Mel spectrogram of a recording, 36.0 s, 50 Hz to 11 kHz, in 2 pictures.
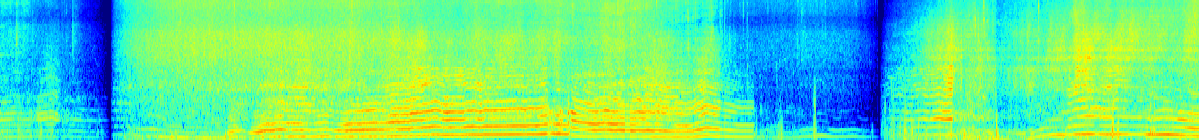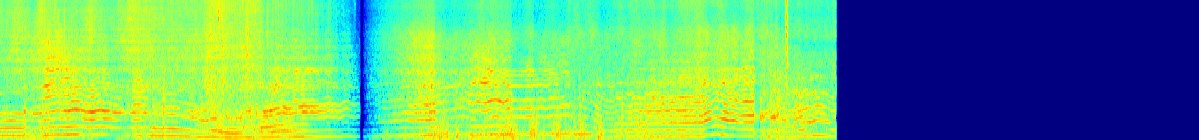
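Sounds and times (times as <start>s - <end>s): rally car engine revving: 0.0s - 30.6s.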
